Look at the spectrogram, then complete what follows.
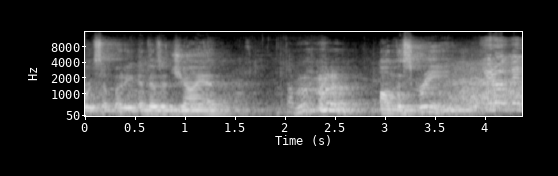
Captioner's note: cough cough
